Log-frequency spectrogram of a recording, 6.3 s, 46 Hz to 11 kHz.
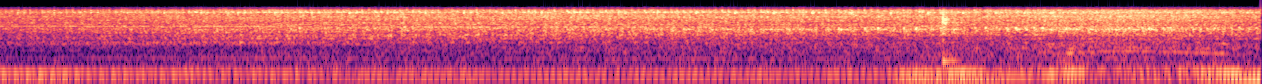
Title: '13 Genesis Coupe GDI 3.8 Throttle Body Clunk/Click Noise at Idle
